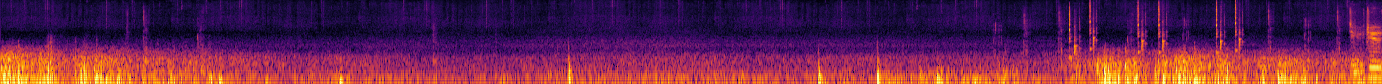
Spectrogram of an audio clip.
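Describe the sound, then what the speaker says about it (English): A thunderstorm in the video game Vintage Story, deep rolling rumbles of thunder under steady rain, swelling louder toward the end with scattered crackles, and no voices. "Thunderstorms."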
